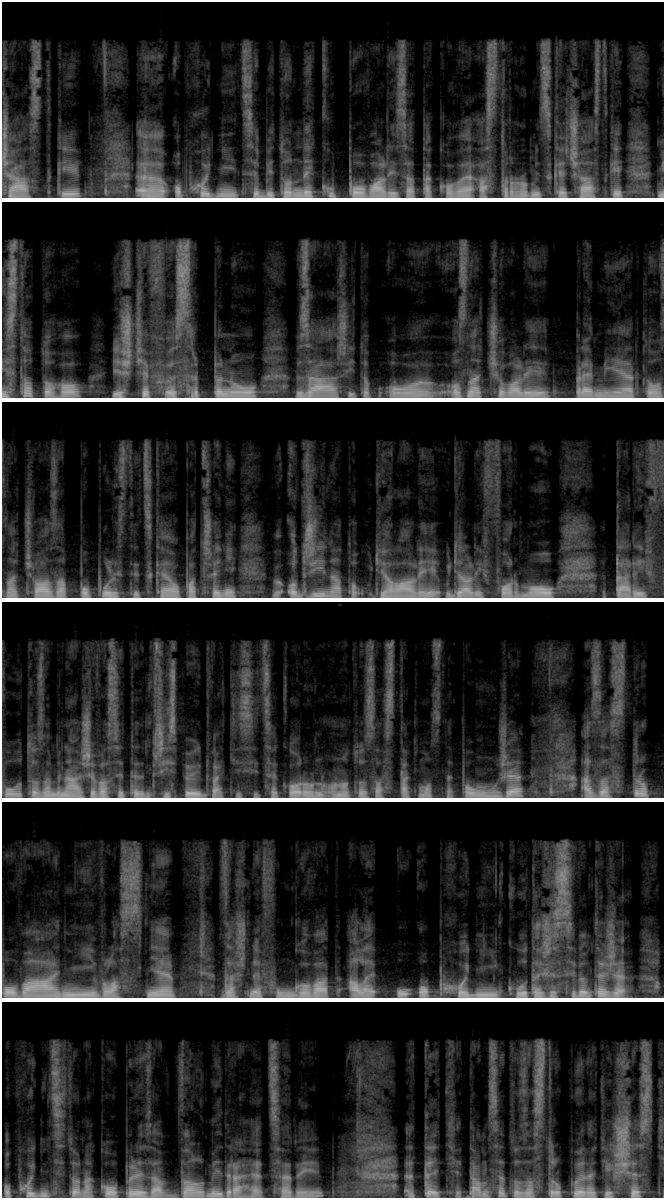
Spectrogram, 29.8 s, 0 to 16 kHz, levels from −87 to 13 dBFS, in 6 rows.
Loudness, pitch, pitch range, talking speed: -27 LUFS, 155 Hz, 145-175 Hz, 145 wpm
